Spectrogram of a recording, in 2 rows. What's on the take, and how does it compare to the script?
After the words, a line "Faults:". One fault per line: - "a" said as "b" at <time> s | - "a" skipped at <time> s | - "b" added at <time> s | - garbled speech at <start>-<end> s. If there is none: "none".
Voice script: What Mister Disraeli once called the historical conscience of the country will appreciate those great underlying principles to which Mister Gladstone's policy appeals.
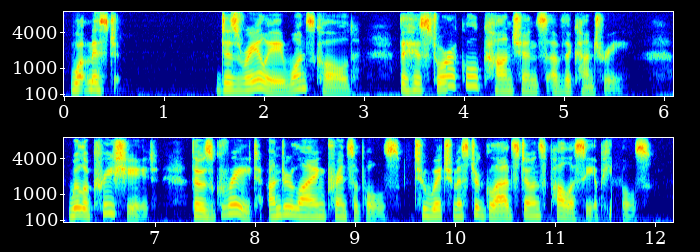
What Mister Disraeli once called the historical conscience of the country will appreciate those great underlying principles to which Mister Gladstone's policy appeals.
Faults:
none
